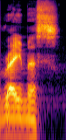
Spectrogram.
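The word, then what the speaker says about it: Ramis: The Ramus. Rhymes with anus.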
